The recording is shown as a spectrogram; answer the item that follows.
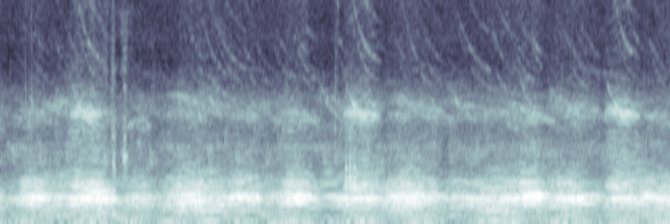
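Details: A dense chorus of narrow-mouthed frogs of many kinds, their deep, moaning calls blending into one continuous buzzing drone that rises and falls in loudness every couple of seconds.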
